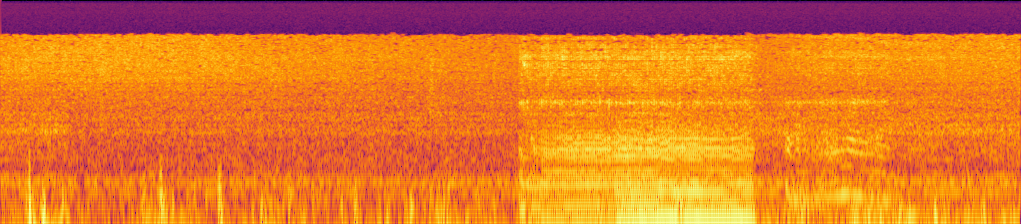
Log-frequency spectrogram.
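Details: American Bully dog sleeping in his crate, with a low, rattling, vibrating snore building over a couple of seconds over soft background rumble; snoring.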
